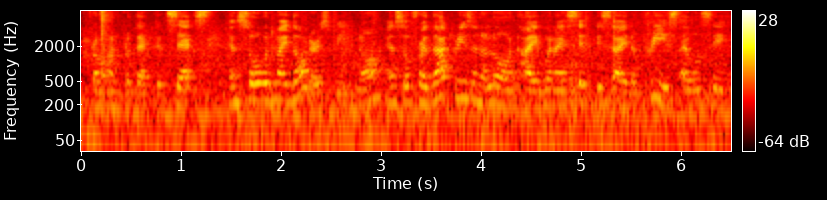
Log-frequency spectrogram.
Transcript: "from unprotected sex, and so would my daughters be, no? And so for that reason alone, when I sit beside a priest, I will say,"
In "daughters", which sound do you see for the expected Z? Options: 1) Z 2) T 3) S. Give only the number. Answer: 3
